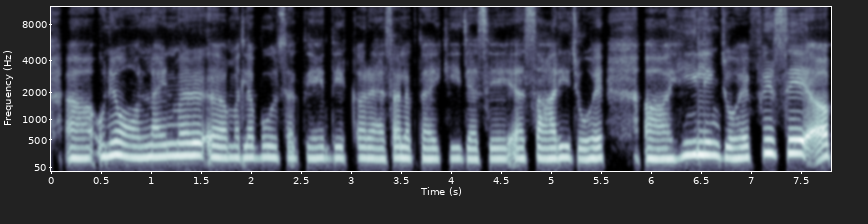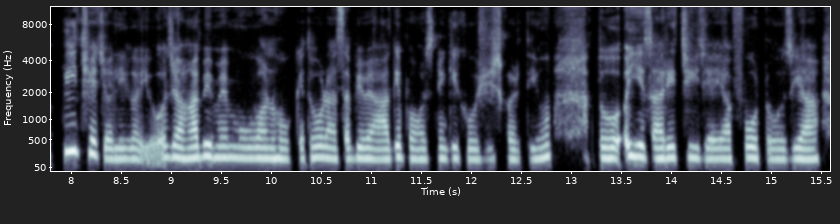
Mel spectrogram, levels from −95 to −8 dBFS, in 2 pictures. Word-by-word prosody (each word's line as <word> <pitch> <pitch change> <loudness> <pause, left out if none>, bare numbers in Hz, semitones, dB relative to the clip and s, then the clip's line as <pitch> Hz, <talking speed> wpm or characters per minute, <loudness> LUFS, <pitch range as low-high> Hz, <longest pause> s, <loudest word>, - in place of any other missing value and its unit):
अ, 180 - -1 0.3
उन्हें 205 +3 +3
ऑनलाइन 195 0 +2
मर 215 0 +3
अ, 185 -1 +1
मतलब 185 0 -2
बोल 190 0 -2
सकते 175 +1 -8
हैं, 180 0 -4
देखकर 180 0 -4
ऐसा 170 +1 -2
लगता 175 -1 -2
है 165 0 -1
कि 170 0 -6
जैसे 165 0 -3 0.2
अ, 175 - 0
सारी 175 +1 +1
जो 165 -1 -2
है 175 +1 +2 0.4
अ, 170 - +2 0.2
हीलिंग 225 +5 +3
जो 180 -2 0
है, 180 +1 +2
फिर 255 -1 +4
से 255 +2 +5
अ, 200 - +7 0.2
पीछे 280 -3 +3
चली 170 -3 -3
गई 165 -1 -4
हो। - - -3
जहाँ 180 -1 +3
भी 205 0 +2
मैं 185 0 -1
मूव 180 -1 -2
ऑन 175 - 0
हो 165 - -2
के 170 - -6
थोड़ा-सा 180 -2 -1
भी 175 0 0
मैं 170 - 0
आगे 160 +3 0
पहुँचने 165 +1 -5
की 175 +1 -4
कोशिश 160 0 -7
करती 160 +1 -8
हूँ, 190 +4 -1 0.5
तो 175 -1 +3
ये 200 -1 +4
सारी 175 0 +1
चीज़ें 175 -4 -4
या 165 0 -2
फ़ोटोज़ 165 -2 -3
या 165 -1 +1
175 Hz, 205 wpm, -21 LUFS, 170-190 Hz, 0.5 s, अ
